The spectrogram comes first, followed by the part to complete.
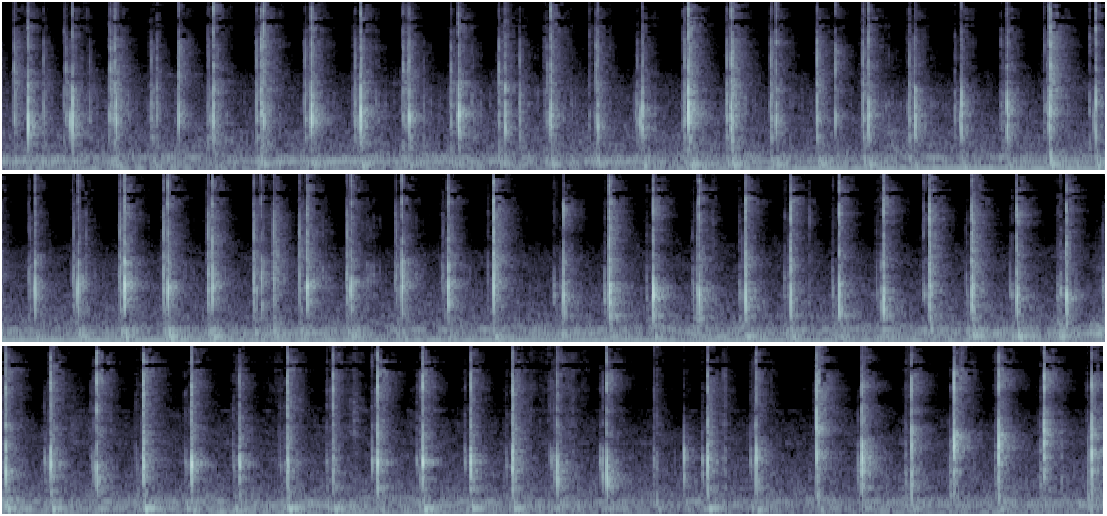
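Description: Silicone pop-it fidget toys being popped bubble by bubble with a fingertip: a fast, even run of crisp pops, about four a second. The pops sound like a dimple fidget.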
